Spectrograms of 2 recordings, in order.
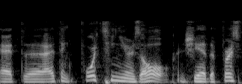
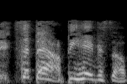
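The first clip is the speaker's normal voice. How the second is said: put-on high, stern, scolding shout; 9 semitones higher than usual. Retelling how dad broke up fights on the subway: imitating dad yelling. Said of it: "start yelling at them".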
